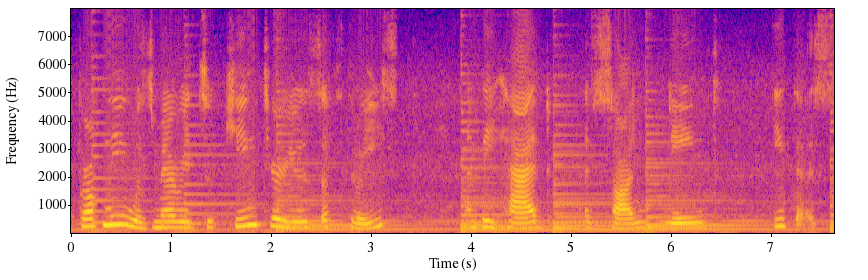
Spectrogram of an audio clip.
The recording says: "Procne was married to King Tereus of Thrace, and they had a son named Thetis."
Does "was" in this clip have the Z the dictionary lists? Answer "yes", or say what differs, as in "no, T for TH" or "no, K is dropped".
yes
